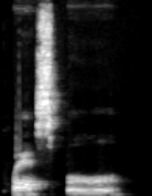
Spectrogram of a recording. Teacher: There is no vowel here. It's just rhotic R.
